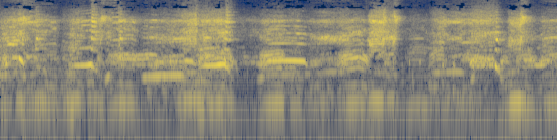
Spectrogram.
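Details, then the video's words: On a poultry farm with fighting chickens, white geese call loudly: strong nasal honks, some rising then falling, repeated in clusters with brief silences at about three and six seconds. "itik angsa"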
